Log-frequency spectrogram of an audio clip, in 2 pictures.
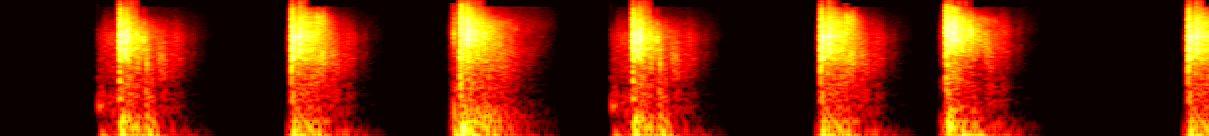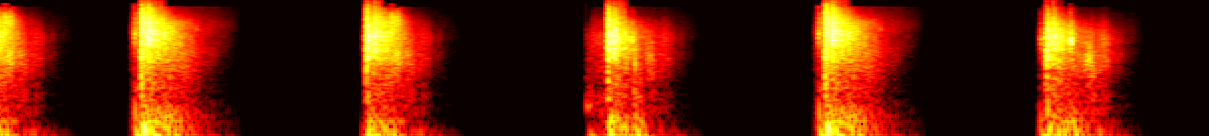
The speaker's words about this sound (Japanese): まずはフックを打つように左右から連続で殴りつけていきますね。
